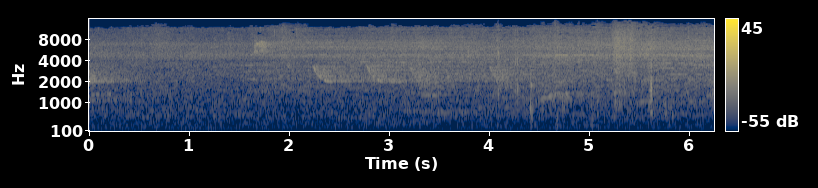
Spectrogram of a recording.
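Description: Bird calls in forest: a run of short downward-sweeping whistles about half a second apart, starting about two seconds in, over a faint steady background, with a single sharp tick near the end.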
